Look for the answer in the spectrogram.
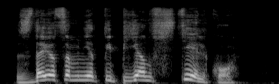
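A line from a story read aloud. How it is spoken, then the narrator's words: Shouted. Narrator (Russian): крикнул князь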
